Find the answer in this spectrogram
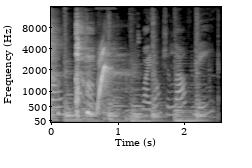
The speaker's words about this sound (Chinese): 我装模作样的点点头，然后再故意咳嗽2次。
